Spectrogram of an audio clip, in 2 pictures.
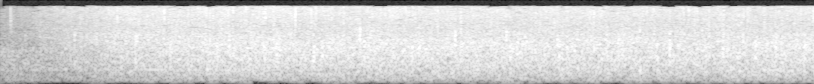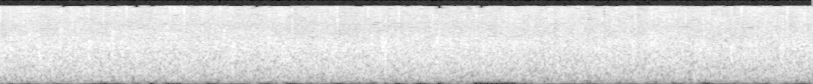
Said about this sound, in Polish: Z Poznania, gdzie dzisiaj rozpoczynamy regionalne spotkanie podwórkowych kółek różańcowych dzieci, a zatem na dobry początek wszystkich słuchaczy Radia Maryja. Pozdrówmy bardzo gorącymi i serdecznymi oklaskami.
